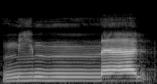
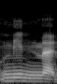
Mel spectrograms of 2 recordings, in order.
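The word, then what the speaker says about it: مِن مَال: So mim mal, and not min mal. Min mal will be idhar.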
